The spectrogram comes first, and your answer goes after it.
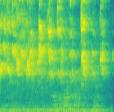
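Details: Bats give high, thin squeaks in quick repeated bursts over a steady low room hum, part of a museum biodiversity exhibit depicting a cave in the El Abra Tanchipa reserve, San Luis Potosí, Mexico; finding: bat.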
